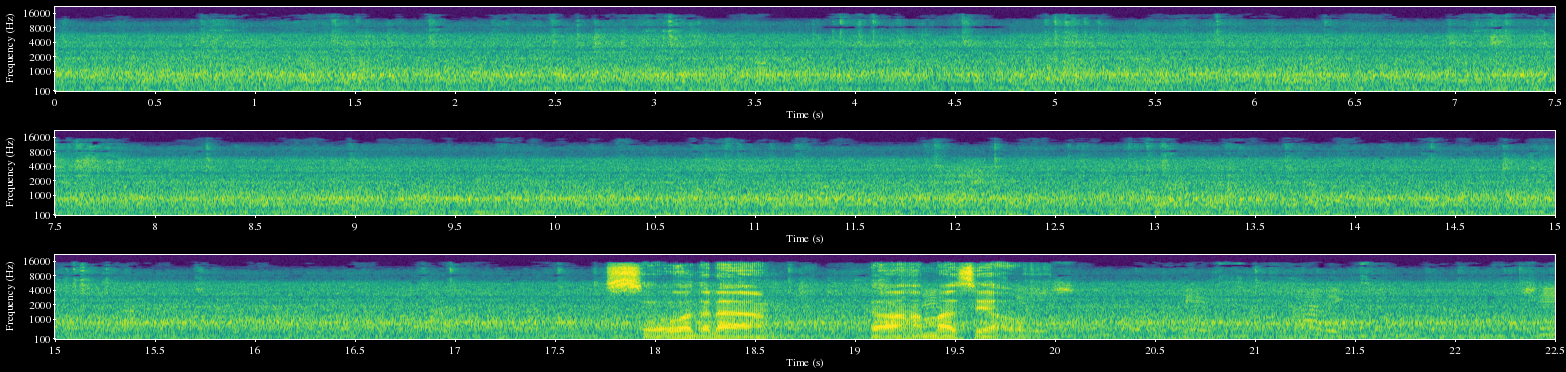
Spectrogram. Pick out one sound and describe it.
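A train rumbles steadily along the tracks through a tunnel.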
